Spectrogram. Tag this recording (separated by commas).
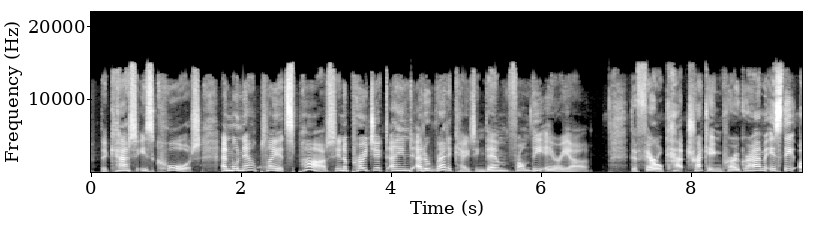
Speech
